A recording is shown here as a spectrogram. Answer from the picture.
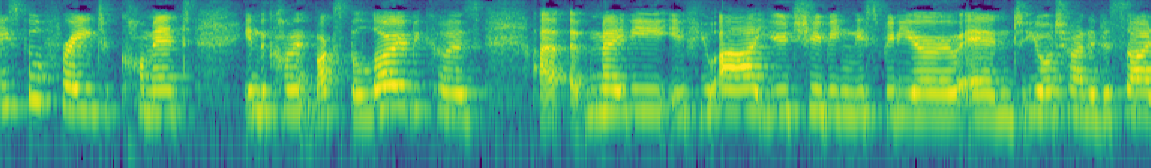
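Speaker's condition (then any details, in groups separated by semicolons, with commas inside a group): No condition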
